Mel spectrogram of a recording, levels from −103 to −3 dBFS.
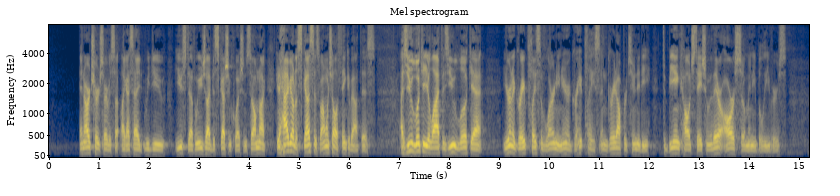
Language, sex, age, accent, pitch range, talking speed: English, male, 30-49, American, 100-120 Hz, 285 wpm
